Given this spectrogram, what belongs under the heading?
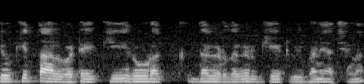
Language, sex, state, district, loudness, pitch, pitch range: Garhwali, male, Uttarakhand, Tehri Garhwal, -18 LUFS, 125 Hz, 120-135 Hz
